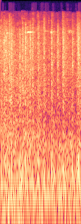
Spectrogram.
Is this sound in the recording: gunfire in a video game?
yes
